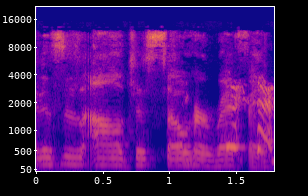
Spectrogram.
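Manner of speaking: talking through laughter, swooping pitch. Reacting to a grim story about a dog, laughing while talking. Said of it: "I don't know why I'm laughing".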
